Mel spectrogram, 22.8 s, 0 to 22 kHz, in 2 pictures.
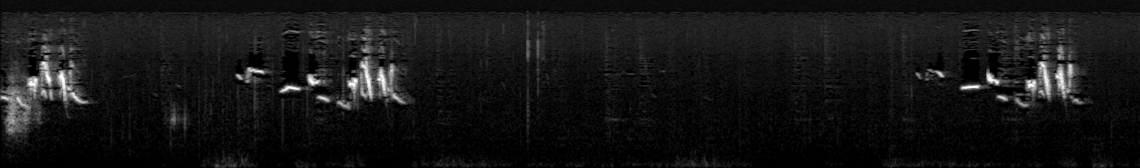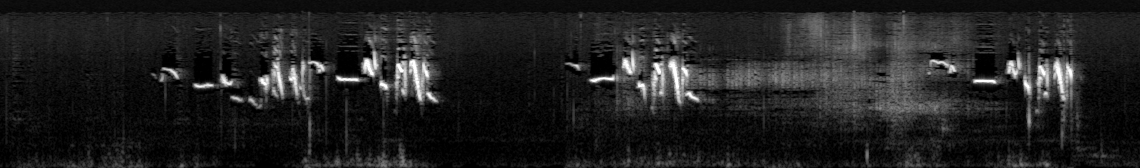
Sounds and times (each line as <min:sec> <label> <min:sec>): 0:00.0 Birds chirping 0:00.9
0:02.3 Birds chirping 0:04.1
0:09.1 Birds chirping 0:10.9
0:12.8 Birds chirping 0:15.8
0:17.1 Birds chirping 0:22.2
